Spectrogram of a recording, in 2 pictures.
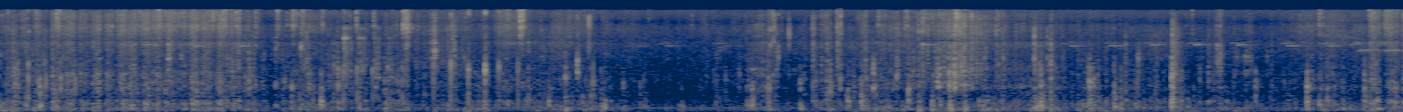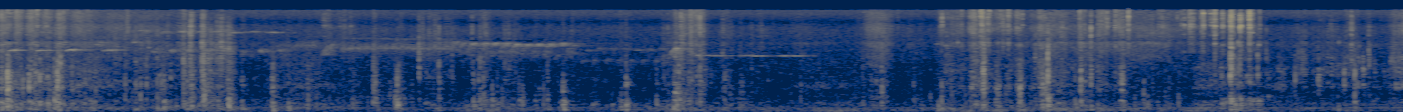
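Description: Faint scuffling and pattering of a small pet rodent scrambling about on a fleece blanket and being handled, with many small clicks and rustles. A few faint, short high tones sound in the middle.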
